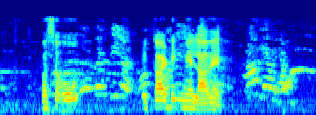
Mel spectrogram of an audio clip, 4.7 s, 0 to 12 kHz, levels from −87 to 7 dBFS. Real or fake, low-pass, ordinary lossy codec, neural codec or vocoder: real; 7.2 kHz; MP3, 96 kbps; none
